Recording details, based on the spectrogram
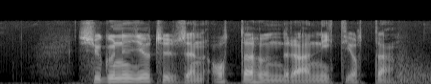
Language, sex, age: Swedish, male, 28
